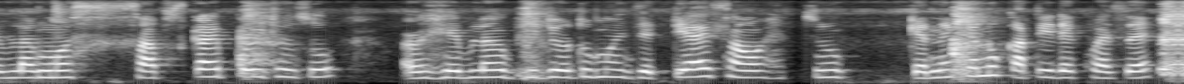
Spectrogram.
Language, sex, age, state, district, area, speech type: Assamese, female, 45-60, Assam, Golaghat, urban, spontaneous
